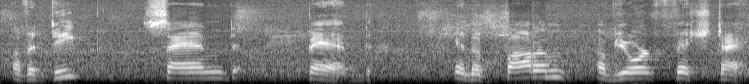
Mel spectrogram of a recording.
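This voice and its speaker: Over noticeable background noise, the speaker talks at a very slow pace. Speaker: aquarium keeper and fish plant seller. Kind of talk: casual talk to camera.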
